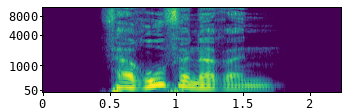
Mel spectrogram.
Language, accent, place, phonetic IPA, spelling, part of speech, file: German, Germany, Berlin, [fɛɐ̯ˈʁuːfənəʁən], verrufeneren, adjective, De-verrufeneren.ogg
- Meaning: inflection of verrufen: 1. strong genitive masculine/neuter singular comparative degree 2. weak/mixed genitive/dative all-gender singular comparative degree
